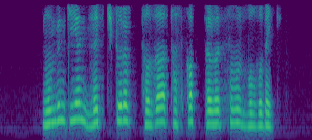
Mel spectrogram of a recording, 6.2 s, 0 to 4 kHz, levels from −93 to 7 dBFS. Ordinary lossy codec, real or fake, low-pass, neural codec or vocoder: AAC, 16 kbps; fake; 3.6 kHz; autoencoder, 22.05 kHz, a latent of 192 numbers a frame, VITS, trained on one speaker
